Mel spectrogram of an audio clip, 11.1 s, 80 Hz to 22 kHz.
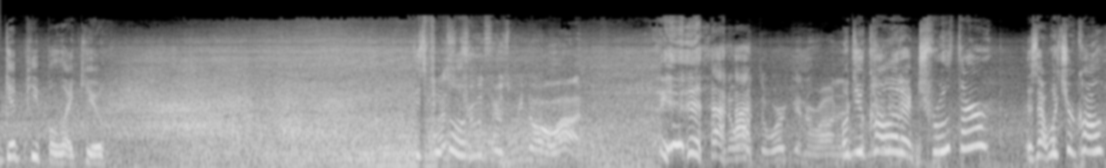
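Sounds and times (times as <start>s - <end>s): cars passing on road: 0.0s - 11.0s.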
